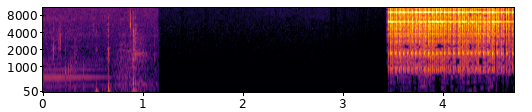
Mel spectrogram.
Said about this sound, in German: Es war wieder an der Zeit, seine Runde zu drehen. Einmal pro Stunde erinnerte ihn ein kleiner Wecker daran.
